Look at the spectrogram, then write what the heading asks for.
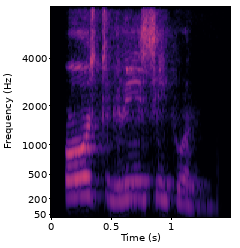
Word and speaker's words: PostgreSQL: you know post grade sql this is a pronunciation post greece equal you know when you have postgresql you can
